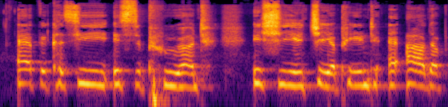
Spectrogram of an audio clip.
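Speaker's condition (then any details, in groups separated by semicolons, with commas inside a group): Deafness; deaf since childhood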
